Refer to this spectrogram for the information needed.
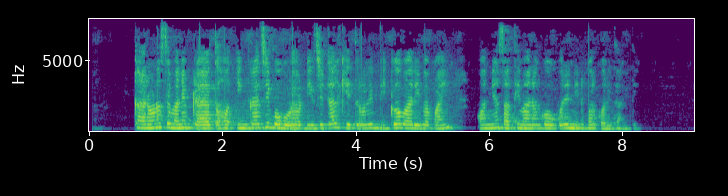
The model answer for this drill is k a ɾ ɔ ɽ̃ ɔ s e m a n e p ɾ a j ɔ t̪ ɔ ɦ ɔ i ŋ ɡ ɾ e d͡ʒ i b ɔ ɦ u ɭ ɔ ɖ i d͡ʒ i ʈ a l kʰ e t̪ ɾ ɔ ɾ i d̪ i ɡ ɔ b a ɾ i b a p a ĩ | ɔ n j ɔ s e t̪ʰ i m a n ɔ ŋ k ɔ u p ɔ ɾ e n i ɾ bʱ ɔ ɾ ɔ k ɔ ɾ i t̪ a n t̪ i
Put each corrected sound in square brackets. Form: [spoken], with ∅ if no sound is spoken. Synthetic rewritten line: k a ɾ ɔ ɽ̃ ɔ s e m a n e p ɾ a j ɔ t̪ ɔ ɦ ɔ i ŋ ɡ ɾ [a] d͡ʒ i b ɔ ɦ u ɭ ɔ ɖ i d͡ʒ i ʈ a l kʰ e t̪ ɾ ɔ ɾ [e] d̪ i ɡ ɔ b a ɾ i b a p a ĩ | ɔ n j ɔ s [a] t̪ʰ i m a n ɔ ŋ k ɔ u p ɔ ɾ e n i ɾ bʱ ɔ ɾ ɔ k ɔ ɾ i [t̪ʰ] a n t̪ i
